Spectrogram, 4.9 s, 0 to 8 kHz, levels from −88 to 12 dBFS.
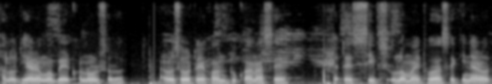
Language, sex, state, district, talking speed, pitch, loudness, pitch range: Assamese, male, Assam, Sonitpur, 180 wpm, 115 Hz, -17 LUFS, 115-120 Hz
